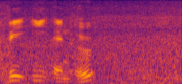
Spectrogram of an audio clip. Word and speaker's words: Vine: Hollywood Boulevard, Vine Street, V-I-N-E. Prononcé Vine, exactement.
